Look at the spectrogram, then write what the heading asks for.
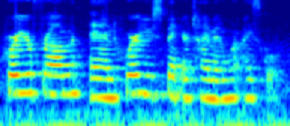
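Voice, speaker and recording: A woman's voice: fairly high pitch, flat delivery, moderate pace, darkish tone. A woman hosting an interview, asking friendly questions and encouraging answers with frequent murmured prompts. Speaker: interviewer host. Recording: echoey room, mic far off, faint hiss.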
